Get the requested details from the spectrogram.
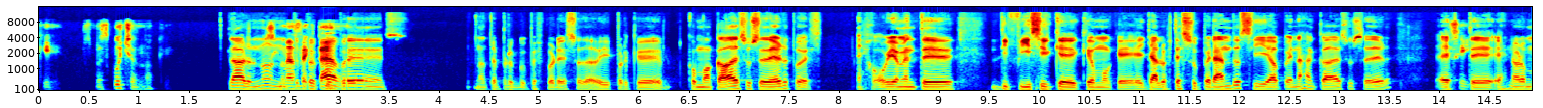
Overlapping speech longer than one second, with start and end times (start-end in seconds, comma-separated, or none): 1.9-3.1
